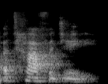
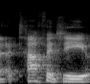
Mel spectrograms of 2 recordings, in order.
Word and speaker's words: autophagy: What is apoptosis and how does it differ from autophagy? So apoptosis is simply the death of something, and autophagy or autophagy, depending upon who's pronouncing it, means self-eating, right?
